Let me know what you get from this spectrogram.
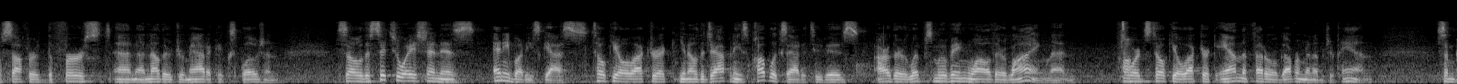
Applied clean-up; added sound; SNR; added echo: none; none; none; none.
